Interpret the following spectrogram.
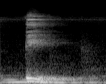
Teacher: the B it comes from the lips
